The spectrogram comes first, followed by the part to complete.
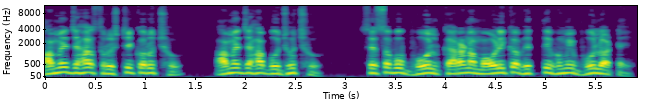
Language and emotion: Odia, neutral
